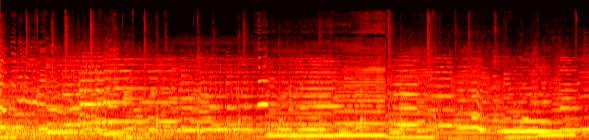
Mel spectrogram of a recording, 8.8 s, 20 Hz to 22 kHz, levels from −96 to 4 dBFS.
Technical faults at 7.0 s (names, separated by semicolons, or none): none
